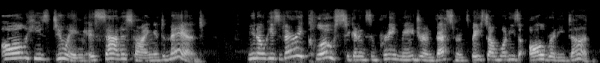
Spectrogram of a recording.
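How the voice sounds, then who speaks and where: A woman's voice: on the high side, lively intonation, moderate pace, fairly bright tone, slightly rough. A woman playing a blunt, dry-witted partner who defends her man, delivered pointedly in a play reading. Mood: insistent. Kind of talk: virtual table read of a stage comedy-drama.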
